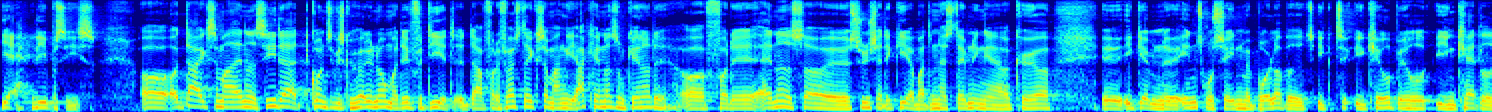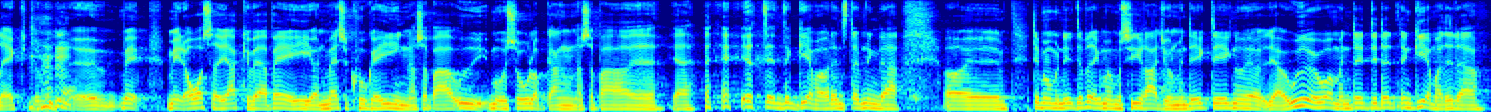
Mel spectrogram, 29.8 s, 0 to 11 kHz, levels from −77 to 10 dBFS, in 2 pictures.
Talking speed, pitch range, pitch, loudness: 270 wpm, 115-140 Hz, 125 Hz, -19 LUFS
